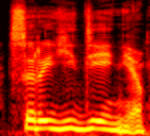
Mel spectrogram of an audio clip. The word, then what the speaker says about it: сыроедение: Еще раз напомню тем слушателям, которые слышат нас впервые, практика сыроедения – это сыроедение, правильно, да, ударение.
